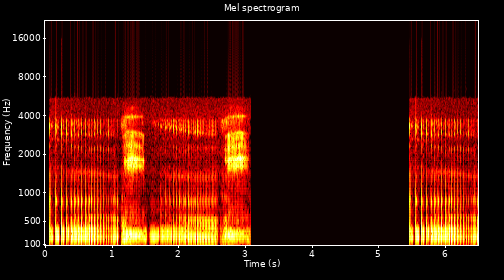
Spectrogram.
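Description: A koala gives a deep, rasping bellow of rapid snoring pulses broken by harsher, belching bursts.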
